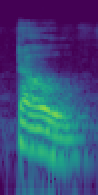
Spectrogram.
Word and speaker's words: tau: It pronounced tau. A symbol of torque is tau.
